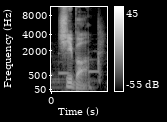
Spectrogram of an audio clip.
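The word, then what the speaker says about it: 千葉: I should also note that basically all prefectures with two or three mora use the atamadaka pattern when pronounced in isolation. Aichi, Tochigi, Chiba, Kochi.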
